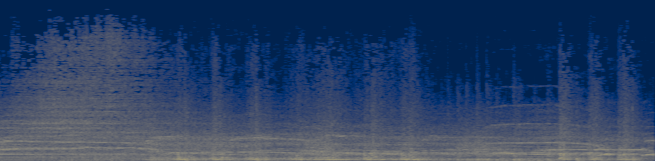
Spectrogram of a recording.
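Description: Live rock band playing: electric guitar, bass guitar and drums, with long sliding, held notes over a sustained low bass note.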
